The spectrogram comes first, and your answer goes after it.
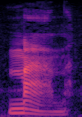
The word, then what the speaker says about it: Mahon: He had a Roman nose, a snow-white long beard, and his name was Mahon, but he insisted that it should be pronounced Man.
